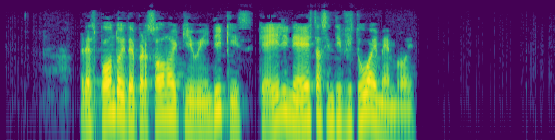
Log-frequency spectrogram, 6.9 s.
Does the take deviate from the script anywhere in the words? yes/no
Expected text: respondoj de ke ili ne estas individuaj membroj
yes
